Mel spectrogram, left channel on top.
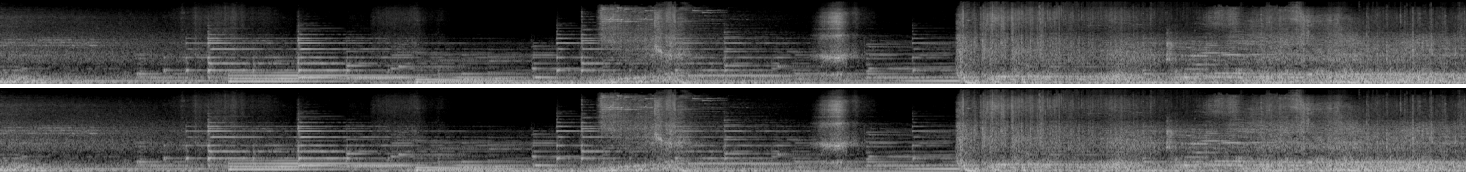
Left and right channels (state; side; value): identical; both; correlation 1.00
